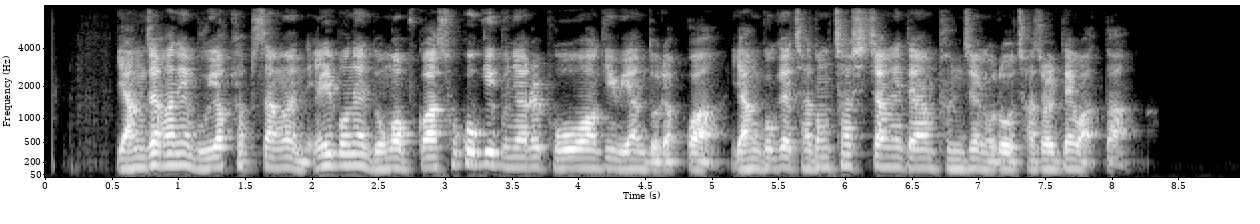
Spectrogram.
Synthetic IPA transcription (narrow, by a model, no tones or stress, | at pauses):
jaŋd͡ʑaɡane̞mujʌk̚ʰçjʌp̚s͈aŋɯniɭbone̞noŋʌp̚k͈wasʰoɡoɡibuɲaɾɯɭpooɦaɡiɥiɦanːoɾjʌk̚k͈wajaŋɡuɡe̞t͡ɕadoŋt͡ɕʰaɕʰi̥d͡ʑaŋe̞de̞ɦanpund͡ʑe̞ŋɯɾot͡ɕad͡ʑʌɭd͈we̞wat̚t͈a̰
